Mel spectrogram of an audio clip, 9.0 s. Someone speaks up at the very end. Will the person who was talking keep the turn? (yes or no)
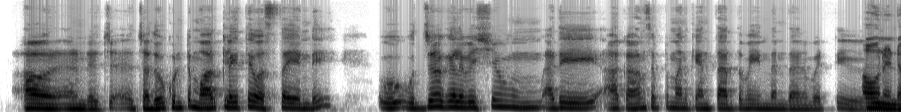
no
